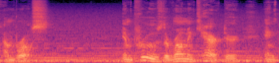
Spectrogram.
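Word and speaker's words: Ambroise: Ambrose, I guess, improves I keep saying Amber Rose. No, not Amber. Ambrose improves the Roman character and calls the final product DAT. Between 1775 and 1790, Francois Ambrose and Ferman and given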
